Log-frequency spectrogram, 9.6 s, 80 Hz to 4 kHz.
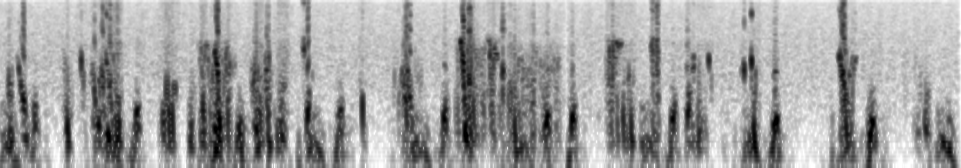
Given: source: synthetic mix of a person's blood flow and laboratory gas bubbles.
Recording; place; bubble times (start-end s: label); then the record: Doppler ultrasound of blood flow; precordium
0.09-0.34 s: bubbles
0.65-0.76 s: bubbles
0.80-1.27 s: bubbles
1.62-1.82 s: bubbles
1.91-2.38 s: bubbles
2.50-2.92 s: bubbles
3.04-3.17 s: bubbles
3.62-3.70 s: bubbles
3.95-4.25 s: bubbles
4.57-5.65 s: bubbles
6.08-6.40 s: bubbles
6.53-6.64 s: bubbles
6.88-7.16 s: bubbles
7.44-7.63 s: bubbles
8.38-8.61 s: bubbles
9.16-9.36 s: bubbles
From the record:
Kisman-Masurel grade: 243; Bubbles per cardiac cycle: several, 3 to 8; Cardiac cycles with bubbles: 100%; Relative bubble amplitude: loud (0.450 to 0.775); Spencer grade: 3 (all of the cardiac periods contain showers or single bubble signals, but not dominating or overriding the cardiac motion signals); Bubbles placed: only in the low amplitude regions of the cardiac cycle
